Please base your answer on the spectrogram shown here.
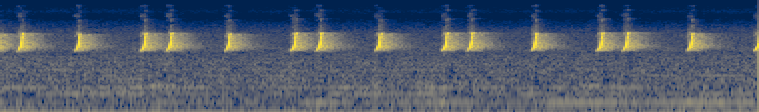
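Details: Female rain quail calling, in a mixed quail recording from a hunters' source: short, sharp, high notes repeated about once a second in an uneven series, often in quick pairs, over faint low hum.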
